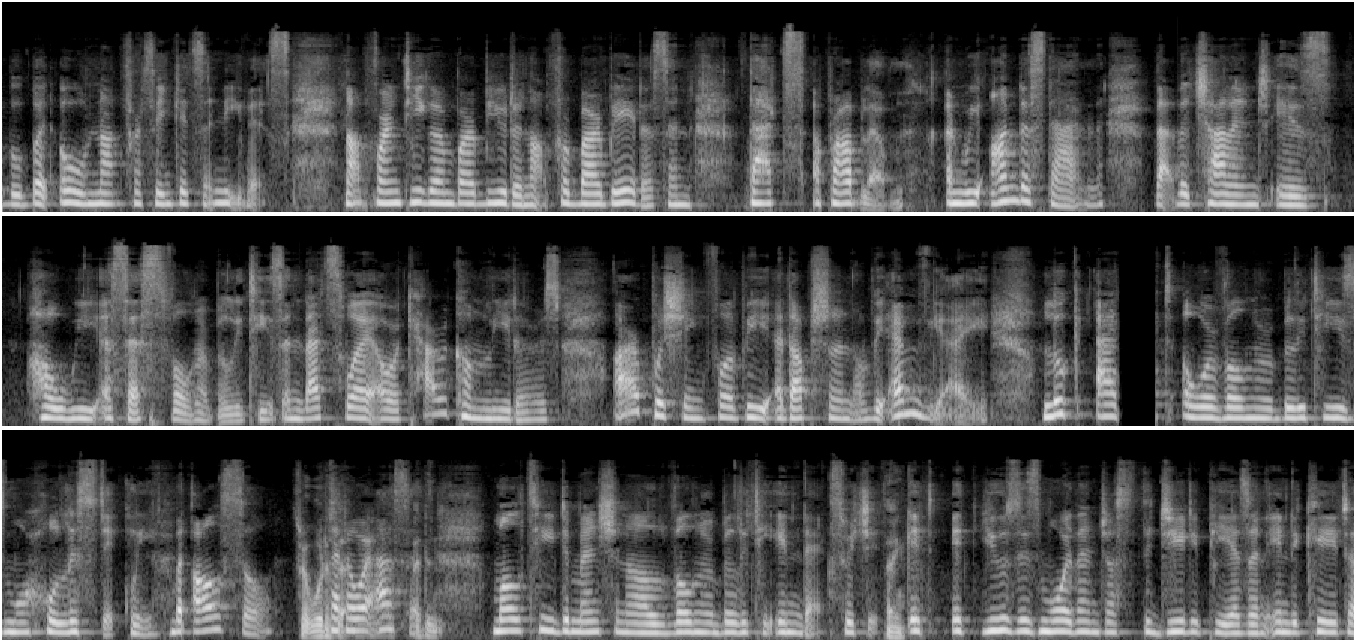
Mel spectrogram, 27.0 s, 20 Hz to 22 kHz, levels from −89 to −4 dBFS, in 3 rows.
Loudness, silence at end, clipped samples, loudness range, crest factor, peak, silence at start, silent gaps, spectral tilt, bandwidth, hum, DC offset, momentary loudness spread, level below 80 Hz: -23 LUFS; 0 s; under 0.1%; 2 LU; 18 dB; -4 dBFS; 0 s; 16.49-16.69 s; -5.5 dB/octave; 13 kHz; none; under 0.1%; 9 LU; -60 dBFS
